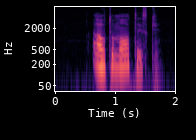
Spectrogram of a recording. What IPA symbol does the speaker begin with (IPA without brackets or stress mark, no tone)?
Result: a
